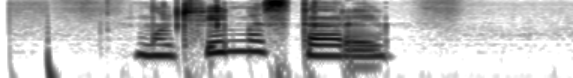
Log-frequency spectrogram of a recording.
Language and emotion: Russian, neutral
